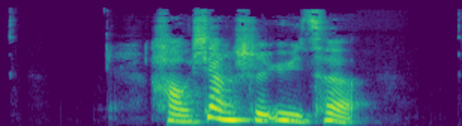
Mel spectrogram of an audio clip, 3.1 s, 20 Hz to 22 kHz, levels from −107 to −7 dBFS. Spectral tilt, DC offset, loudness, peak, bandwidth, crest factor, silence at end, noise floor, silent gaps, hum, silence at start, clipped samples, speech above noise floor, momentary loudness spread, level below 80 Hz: -4 dB/octave; under 0.1%; -21 LUFS; -6 dBFS; 16 kHz; 16 dB; 0.7 s; -82 dBFS; none; none; 1 s; under 0.1%; 62 dB; 12 LU; -70 dBFS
